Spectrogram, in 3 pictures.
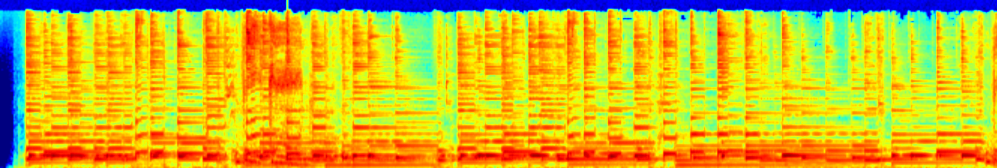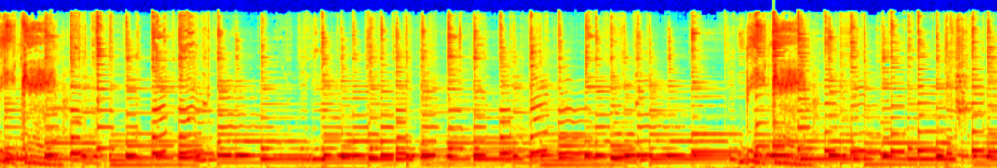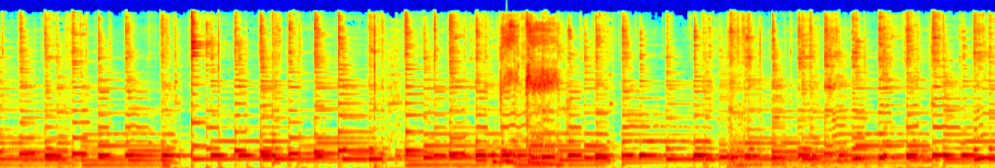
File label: little mountain diddy dobro only mix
